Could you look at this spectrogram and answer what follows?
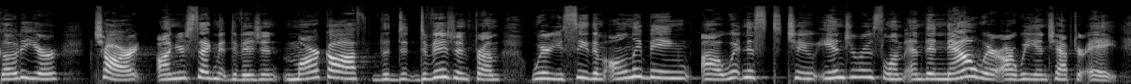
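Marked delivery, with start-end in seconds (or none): none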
